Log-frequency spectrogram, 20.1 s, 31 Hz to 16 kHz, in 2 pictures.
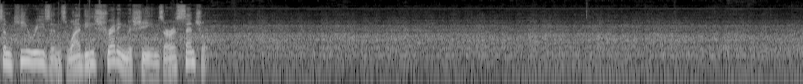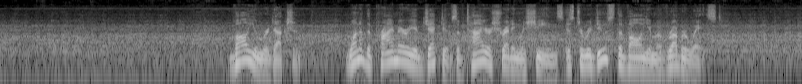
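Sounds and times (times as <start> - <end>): tyre shredding machine drone: 0.0 - 20.0.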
